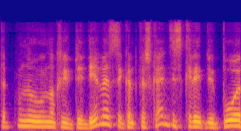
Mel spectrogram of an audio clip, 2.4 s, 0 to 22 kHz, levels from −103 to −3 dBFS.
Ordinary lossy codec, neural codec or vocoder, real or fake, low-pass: Opus, 24 kbps; codec, 16 kHz in and 24 kHz out, 0.6 kbps, FocalCodec, streaming, 4096 codes; fake; 10.8 kHz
